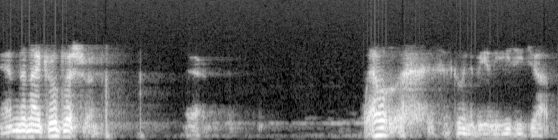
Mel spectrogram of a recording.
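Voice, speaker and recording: A man's voice: fairly low pitch, lively intonation, measured pace, husky, heavily acted. An actor playing an easygoing, self-assured salesman who secretly cracks safes, in a 1940s radio drama with an old tinny, echoing sound. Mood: businesslike, impatient.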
